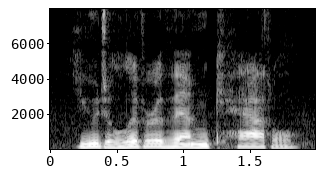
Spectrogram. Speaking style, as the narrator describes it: he said grimly

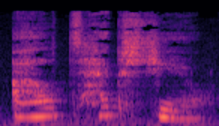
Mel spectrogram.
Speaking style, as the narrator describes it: he whispered

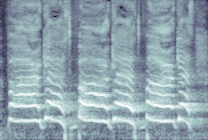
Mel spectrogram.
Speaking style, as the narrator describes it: I hear them scream

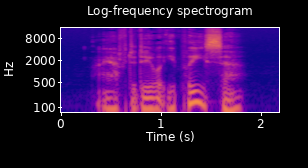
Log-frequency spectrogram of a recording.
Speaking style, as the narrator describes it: Martha faltered, turning quite red

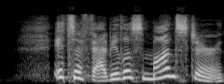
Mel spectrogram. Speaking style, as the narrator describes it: the unicorn cried out

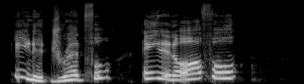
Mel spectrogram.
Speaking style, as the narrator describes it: sobbed

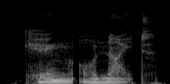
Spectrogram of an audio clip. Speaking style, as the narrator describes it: Ector murmured

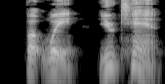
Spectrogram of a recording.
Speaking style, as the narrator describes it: Becca cried

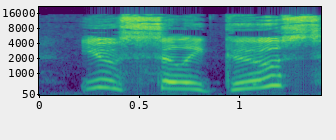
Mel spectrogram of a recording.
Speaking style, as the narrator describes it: he howled

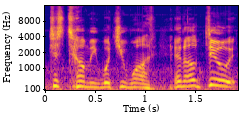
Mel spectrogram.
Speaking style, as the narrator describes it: said, nearly screaming

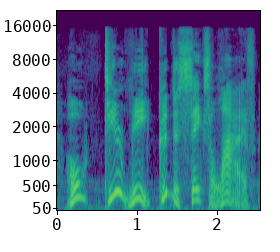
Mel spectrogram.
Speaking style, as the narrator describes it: cried Mrs

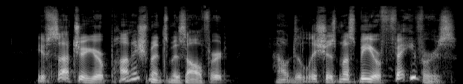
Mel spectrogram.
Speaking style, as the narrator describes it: he eagerly replied, and then added, so ardently

